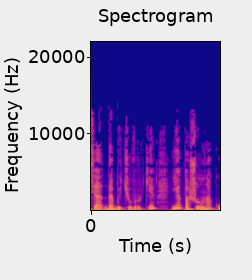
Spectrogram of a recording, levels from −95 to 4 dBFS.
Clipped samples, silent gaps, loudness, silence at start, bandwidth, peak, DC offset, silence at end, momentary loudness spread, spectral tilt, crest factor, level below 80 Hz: under 0.1%; none; -25 LUFS; 0 s; 13.5 kHz; -8 dBFS; under 0.1%; 0 s; 7 LU; -6 dB/octave; 16 dB; -58 dBFS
